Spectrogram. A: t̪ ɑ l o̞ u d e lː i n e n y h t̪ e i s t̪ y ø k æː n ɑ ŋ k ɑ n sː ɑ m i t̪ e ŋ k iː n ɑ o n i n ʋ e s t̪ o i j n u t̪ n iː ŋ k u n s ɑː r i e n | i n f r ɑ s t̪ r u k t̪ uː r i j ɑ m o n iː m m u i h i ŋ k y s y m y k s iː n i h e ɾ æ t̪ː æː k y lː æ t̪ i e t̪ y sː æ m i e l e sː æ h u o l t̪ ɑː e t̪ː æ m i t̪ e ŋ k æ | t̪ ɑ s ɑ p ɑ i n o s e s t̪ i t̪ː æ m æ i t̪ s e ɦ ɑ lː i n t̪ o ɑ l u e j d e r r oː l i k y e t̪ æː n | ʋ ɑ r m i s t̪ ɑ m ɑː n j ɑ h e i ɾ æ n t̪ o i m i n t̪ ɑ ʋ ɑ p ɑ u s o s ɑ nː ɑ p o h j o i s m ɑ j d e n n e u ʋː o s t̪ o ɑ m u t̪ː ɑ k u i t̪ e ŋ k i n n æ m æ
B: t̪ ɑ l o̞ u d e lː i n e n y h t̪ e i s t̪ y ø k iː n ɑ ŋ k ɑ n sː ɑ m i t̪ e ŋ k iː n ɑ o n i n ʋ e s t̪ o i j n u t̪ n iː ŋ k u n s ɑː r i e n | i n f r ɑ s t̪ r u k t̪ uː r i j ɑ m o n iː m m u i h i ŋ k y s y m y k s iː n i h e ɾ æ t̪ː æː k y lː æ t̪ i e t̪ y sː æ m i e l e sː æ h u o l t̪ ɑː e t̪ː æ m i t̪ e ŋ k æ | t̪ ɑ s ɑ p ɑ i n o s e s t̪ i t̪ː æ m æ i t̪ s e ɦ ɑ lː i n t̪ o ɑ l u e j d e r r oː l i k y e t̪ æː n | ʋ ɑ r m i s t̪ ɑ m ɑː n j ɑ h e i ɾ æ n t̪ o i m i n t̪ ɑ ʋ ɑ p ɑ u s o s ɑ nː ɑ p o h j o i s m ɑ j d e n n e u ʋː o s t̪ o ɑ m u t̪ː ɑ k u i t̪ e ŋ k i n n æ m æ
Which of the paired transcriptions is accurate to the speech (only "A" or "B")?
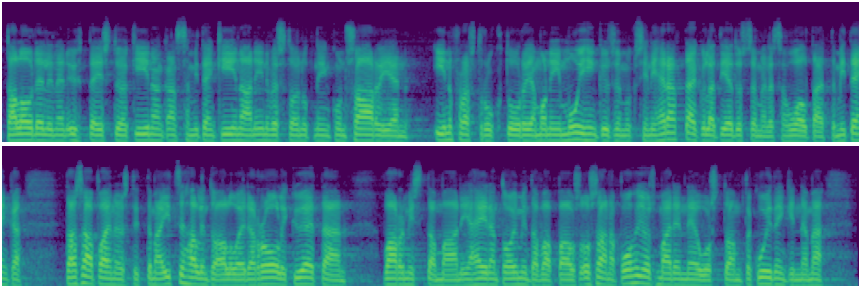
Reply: B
